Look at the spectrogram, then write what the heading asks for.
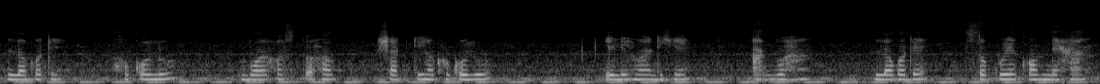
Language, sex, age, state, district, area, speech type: Assamese, female, 18-30, Assam, Sonitpur, rural, spontaneous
